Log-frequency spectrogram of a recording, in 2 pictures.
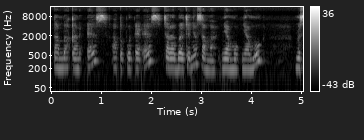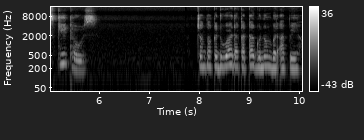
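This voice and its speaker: A woman teaching an English grammar lesson, slowly spelling out letters and repeating each example word. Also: mid-range voice, mellow, slightly rough, recorded from a distance. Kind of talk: slow, careful grammar lesson.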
